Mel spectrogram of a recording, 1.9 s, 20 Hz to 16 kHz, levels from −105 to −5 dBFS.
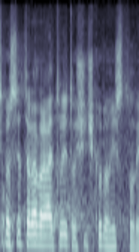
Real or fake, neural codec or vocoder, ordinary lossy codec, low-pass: fake; codec, 32 kHz, 1.9 kbps, SNAC; Opus, 64 kbps; 14.4 kHz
